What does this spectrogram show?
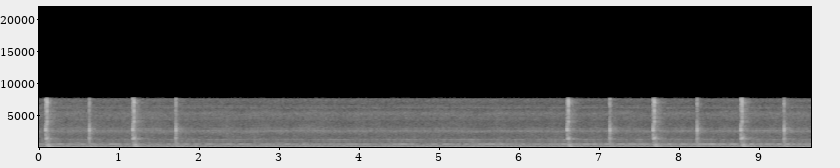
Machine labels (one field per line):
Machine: valve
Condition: normal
